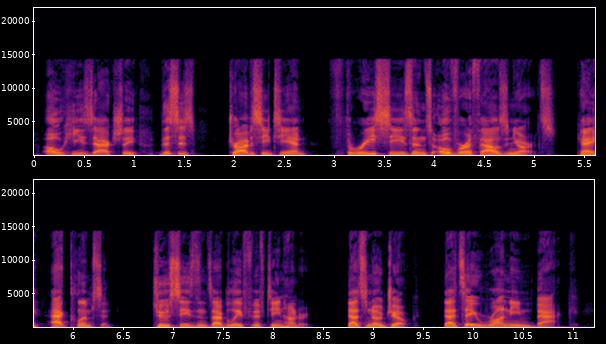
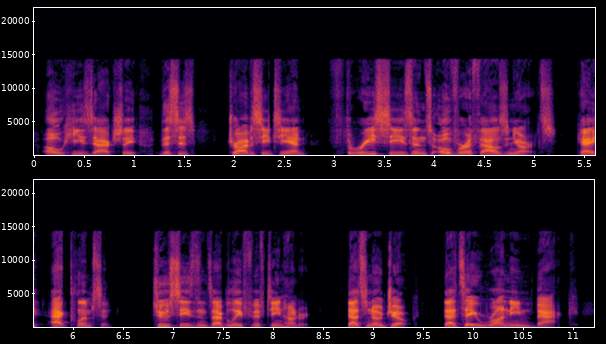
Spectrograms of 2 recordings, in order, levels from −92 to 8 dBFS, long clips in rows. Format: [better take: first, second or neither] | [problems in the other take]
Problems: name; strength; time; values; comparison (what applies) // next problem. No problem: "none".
first | thin; somewhat; fading below 900 Hz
